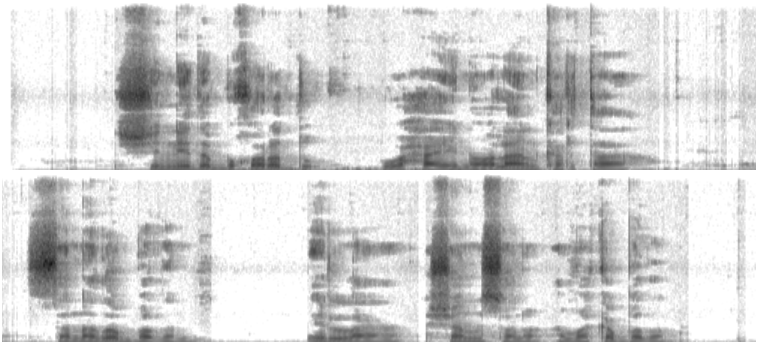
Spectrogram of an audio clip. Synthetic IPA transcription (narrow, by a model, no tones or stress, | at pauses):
ʃɪnːɪðɐbʊqɔɾɐðʊwɑħɑjnɔːlaːŋkʰɐrt̪ʰaː | sɐnːɐðɔbɐðɐn | ɪlːaːʃɐnsɐnɔʔɐmɐkʰɐbɐðɐn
